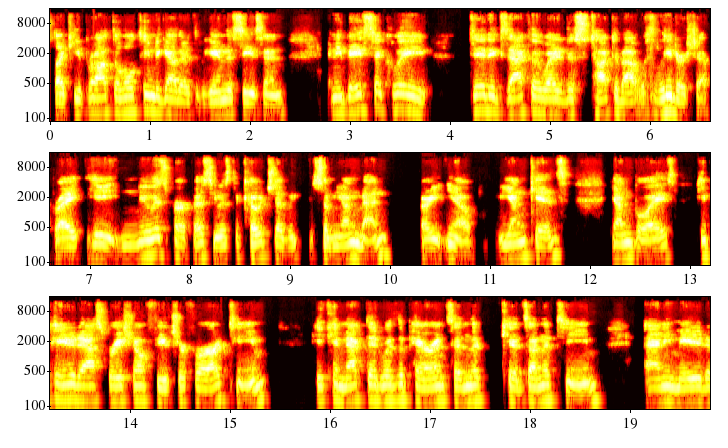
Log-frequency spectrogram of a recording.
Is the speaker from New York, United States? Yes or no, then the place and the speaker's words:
yes; Rochester, New York, United States; I grew up in Rochester, New York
